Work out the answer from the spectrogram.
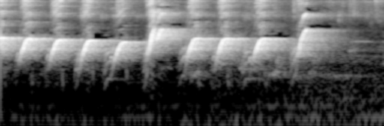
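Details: Song of an Asian fairy-bluebird, recorded to train caged birds to sing. Brisk repeated whistles slide upward and hold, about four each second. A few notes are pitched noticeably higher before the sequence fades out.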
